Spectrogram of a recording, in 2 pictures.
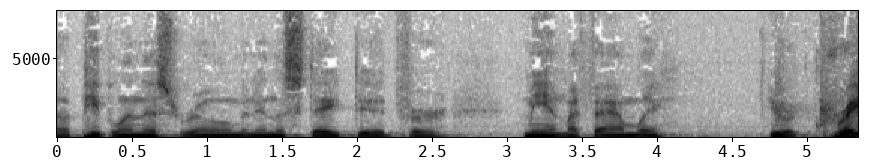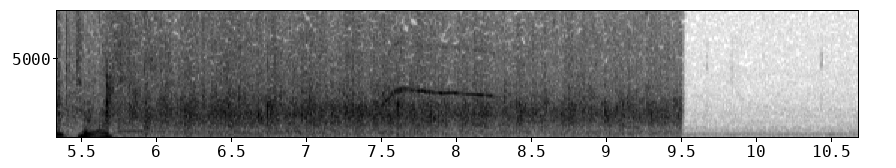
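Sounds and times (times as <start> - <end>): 
speech: 0.0 - 6.0
long applause at a standing ovation: 5.1 - 9.6.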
